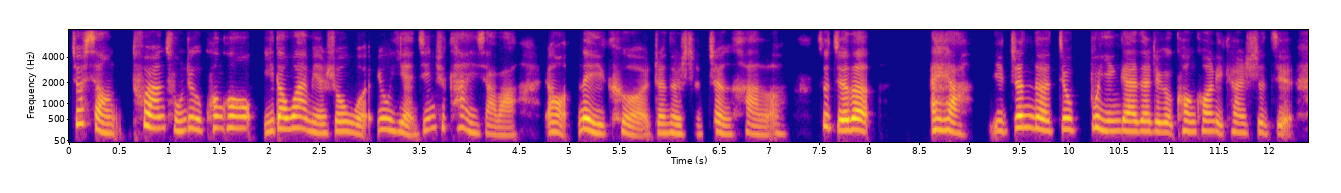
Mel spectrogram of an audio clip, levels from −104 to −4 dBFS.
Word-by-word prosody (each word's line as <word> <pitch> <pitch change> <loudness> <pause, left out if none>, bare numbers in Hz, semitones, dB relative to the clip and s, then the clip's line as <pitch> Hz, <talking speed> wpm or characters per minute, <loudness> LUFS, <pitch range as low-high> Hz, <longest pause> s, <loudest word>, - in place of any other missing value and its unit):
就 385 -2 0
想 240 - +1
突 360 - -1
然 290 -3 +6
从 235 -5 -5
这 280 - -1
个 255 - +1
框 290 +4 -2
框 285 0 +1
移 220 +4 -6
到 285 -2 +7
外 285 0 +3
面， 195 -5 -4
说 220 +3 -3
我 195 -5 -3
用 260 -1 -1
眼 200 -5 -3
睛 255 - -7
去 305 +1 -9
看 285 -5 -7
一 - - -8
下 180 -2 -8
吧， 150 -1 -7 0.3
然 215 - -2
后 205 - -2
那 265 +3 +7
一 195 -7 +6
刻 180 -2 -4
真 195 -1 -4
的 185 -2 -2
是 170 0 -16
震 200 -6 -3
撼 165 - -6
了。 175 +2 -11 0.3
就 325 - -2
觉 245 -5 +7
得： 250 -4 +8 0.6
“哎 245 +1 +2
呀， 215 -6 0 0.2
你 235 - -8
真 295 +6 +5
的 265 -4 +4
就 265 +3 +1 0.2
不 295 - +2
应 230 -2 -3
该 230 -2 +2
在 225 0 0
这 215 -1 -1
个 205 -2 -2
框 225 +3 -1
框 225 +1 -1
里 210 - -5
看 195 +2 -7
世 200 +2 -8
界， 390 - -8
230 Hz, 265 characters per minute, -21 LUFS, 195-275 Hz, 0.6 s, 得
